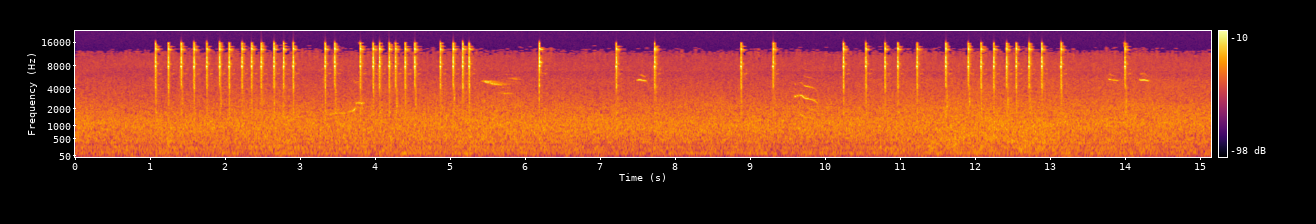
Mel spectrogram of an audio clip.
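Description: Soft menu clicks tick rapidly, one after another.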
